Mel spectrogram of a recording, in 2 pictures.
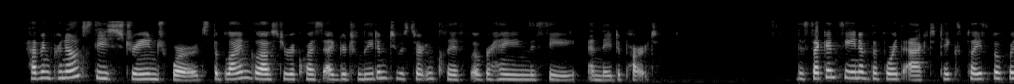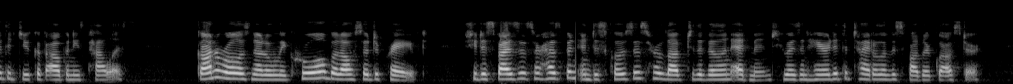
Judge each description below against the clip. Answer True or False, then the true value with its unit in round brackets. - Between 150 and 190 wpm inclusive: False (200 wpm)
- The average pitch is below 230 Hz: False (240 Hz)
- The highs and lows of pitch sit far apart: False (3.0 semitones)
